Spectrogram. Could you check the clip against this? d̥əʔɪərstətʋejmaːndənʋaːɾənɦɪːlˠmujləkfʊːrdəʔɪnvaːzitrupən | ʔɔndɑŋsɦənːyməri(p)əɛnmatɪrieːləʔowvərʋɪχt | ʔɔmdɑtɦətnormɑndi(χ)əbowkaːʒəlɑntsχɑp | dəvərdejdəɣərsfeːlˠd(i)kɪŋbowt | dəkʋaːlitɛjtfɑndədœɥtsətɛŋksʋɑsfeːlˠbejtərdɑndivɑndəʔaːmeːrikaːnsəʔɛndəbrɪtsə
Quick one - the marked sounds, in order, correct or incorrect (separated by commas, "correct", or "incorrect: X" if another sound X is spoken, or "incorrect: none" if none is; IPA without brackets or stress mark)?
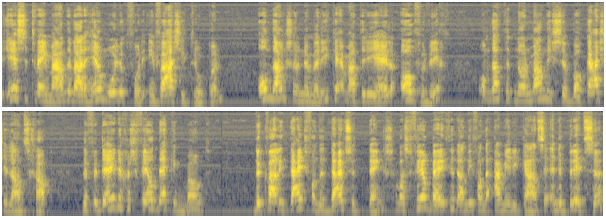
incorrect: k, incorrect: s, incorrect: ɛ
